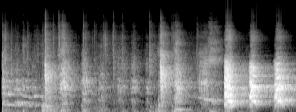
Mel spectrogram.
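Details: Labrador Retriever giving a string of short, harmonic barks and whimpers, soft and scattered at first, then three loud, sharp barks close together near the end, in a quiet indoor setting.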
